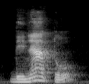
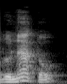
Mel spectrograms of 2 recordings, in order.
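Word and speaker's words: δυνατός: Seos, el Logos tiene poder dinato o dunato, conforme dependiendo de la pronunciación que usted elija.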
